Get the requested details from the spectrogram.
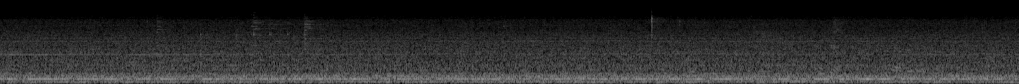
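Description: Wet paper hisses and sizzles against hot glass.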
